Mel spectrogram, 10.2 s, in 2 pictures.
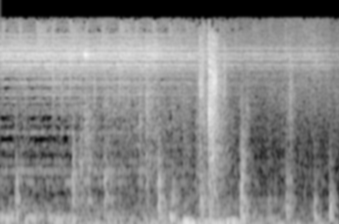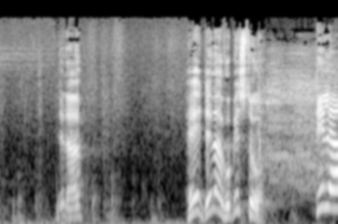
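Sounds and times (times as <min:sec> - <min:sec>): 
knocks and shuffling as three people come into the house: 0:00.0 - 0:08.1
speech: 0:00.2 - 0:00.5, 0:06.0 - 0:06.6, 0:07.9 - 0:09.2, 0:09.8 - 0:10.1
house door opening with clicks, creaks and soft thumps: 0:00.8 - 0:04.4
rumbling bump: 0:00.8 - 0:06.0.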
